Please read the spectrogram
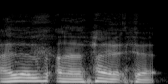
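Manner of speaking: words mangled by a held tongue; holding tongue with fingers. Shown as a demonstration. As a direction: say it while gripping your tongue. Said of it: "Should I do it on air?".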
